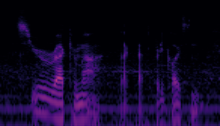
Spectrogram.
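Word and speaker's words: Suryakumar: Never know with the RY how many syllables. Sky's easy. Sky's easy to say. Sky, yep. How many syllables you put in there. And that one, just a forward defensive, back to the bowler and a run. You almost have to add an I between the R and the Y, so Surya.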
